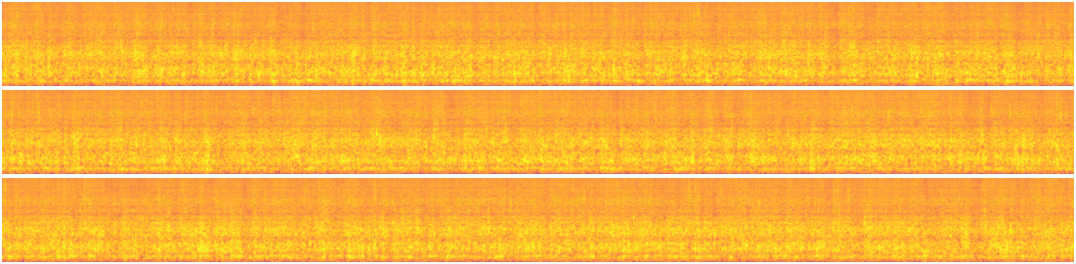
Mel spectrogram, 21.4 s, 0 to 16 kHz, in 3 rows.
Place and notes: Herserange, France - Rain symphony - IX - Fortissimo
This is a one hour sound of the rain onto the gigantic roofs of an abandoned factory. This warehouse is the Herserange wire drawing plant, located in Lorraine, France. It has been in a state of abandonment for 20 years. In 1965, Longwy area was the lifeblood of 26,000 steelmakers. Today, absolutely everything is dead. Areas are devastated, gloomy and morbid.
Fortunately, I had the opportunity to make a poetic visit, since I had the rare and precious opportunity to record the rain in all its forms. The gigantic hangar offers a very large subject, with many roof waterproofing defects.
I made two albums of this place : a one-hour continuity of rain sound (the concerto) and a one-hour compilation of various rain sounds (the symphony). Here is the sound of the symphony.
IX - Fortissimo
